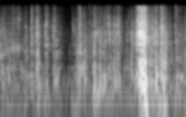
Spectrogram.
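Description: Shiny plastic blind bag crinkling and crackling irregularly as hands twist and pull at it to get it open, with one louder crackle near the end.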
